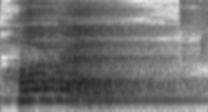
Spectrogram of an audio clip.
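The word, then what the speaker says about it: hotel: अगला है I live in होटल, इसका जो उच्चारण है ह से निकल रहा है, आ से नहीं लगेगा।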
